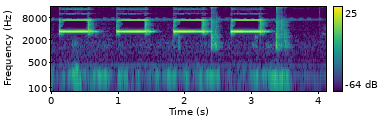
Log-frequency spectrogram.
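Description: Keeway Superlight 200 turn-signal beeper sounding in time with the flashing indicator, paced by a newly fitted flasher relay: four high-pitched beeps a little under a second apart. It stops near the end.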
